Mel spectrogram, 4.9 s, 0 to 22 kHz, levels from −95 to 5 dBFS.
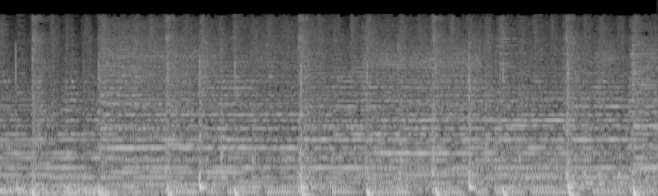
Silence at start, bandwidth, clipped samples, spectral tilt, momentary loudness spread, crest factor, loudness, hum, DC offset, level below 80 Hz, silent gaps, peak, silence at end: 0 s; 16 kHz; under 0.1%; -4.5 dB/octave; 2 LU; 18 dB; -23 LUFS; none; under 0.1%; -30 dBFS; none; -4 dBFS; 0 s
